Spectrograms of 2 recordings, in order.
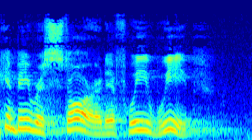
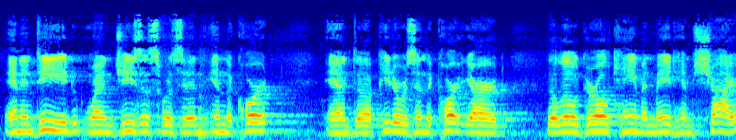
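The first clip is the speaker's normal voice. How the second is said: usual speaking voice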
